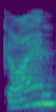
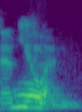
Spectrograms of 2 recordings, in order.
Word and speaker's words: Nguyen: neck when considering the Guyane principle? Who'd like to take that one on? That's pronounced Nguyen, the Vietnamese name. Nguyen.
